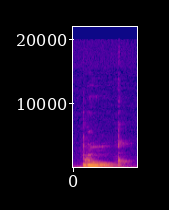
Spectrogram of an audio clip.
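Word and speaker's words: bròg: when it's like this, the G is usually pronounced with a K sound, so it'd be brogue.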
